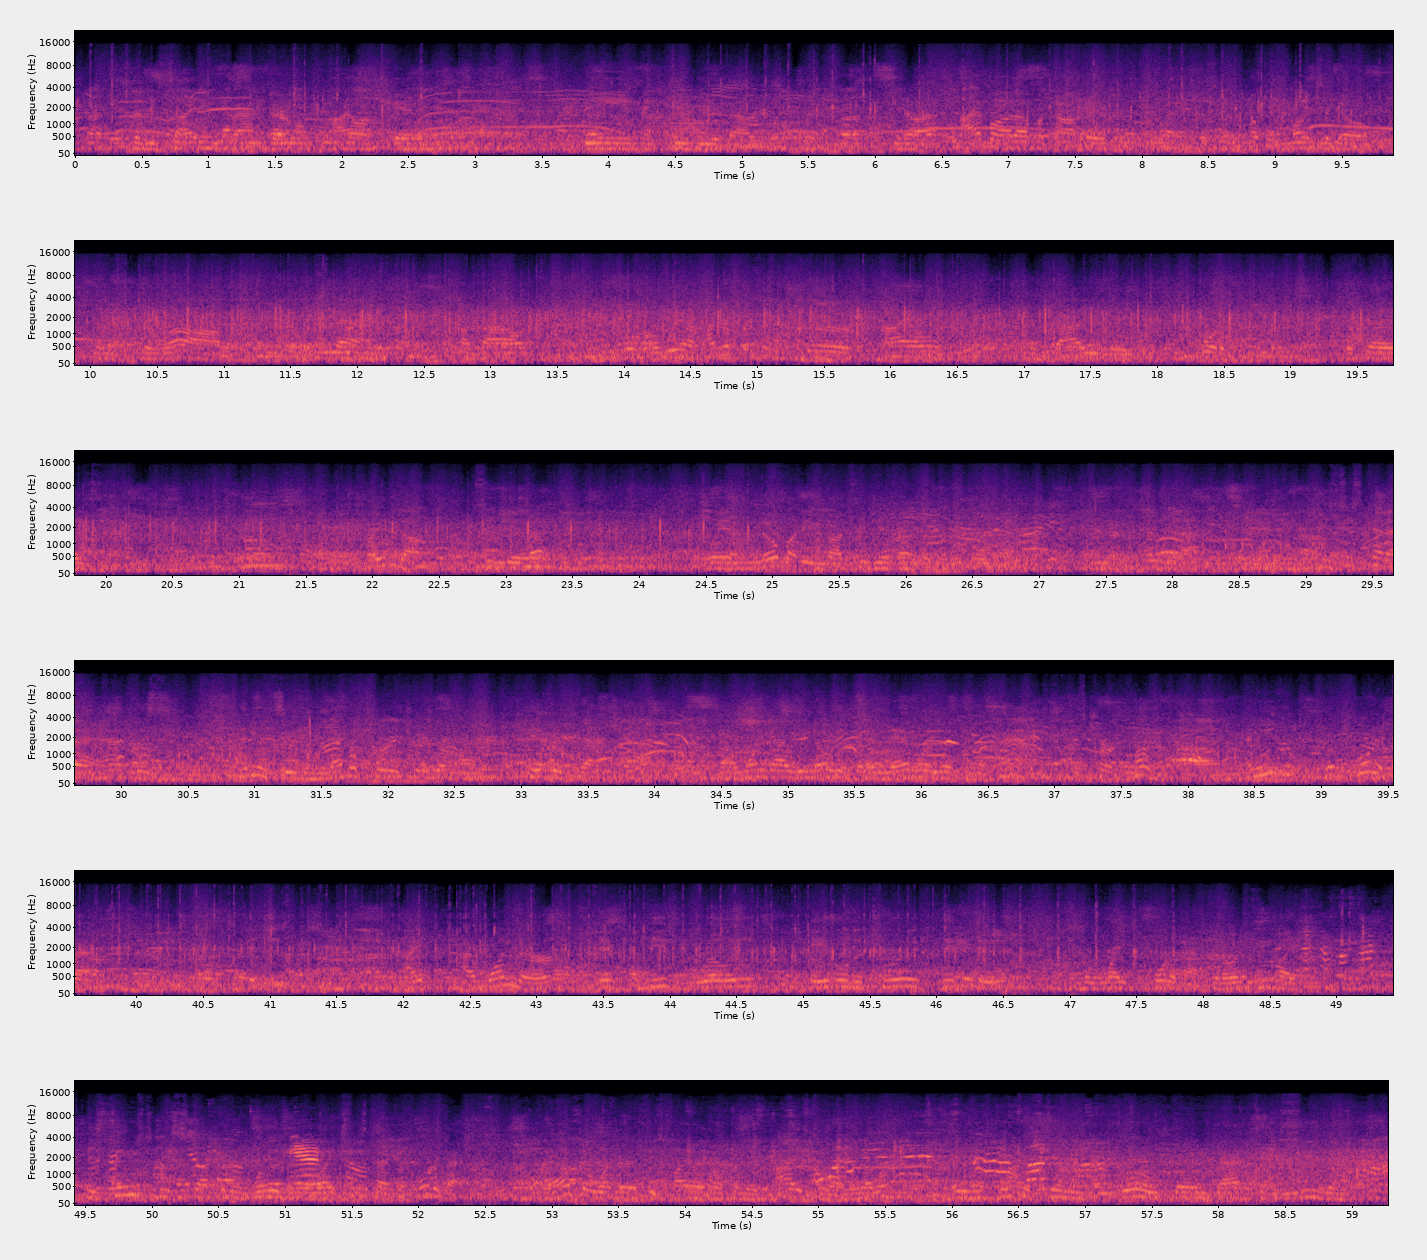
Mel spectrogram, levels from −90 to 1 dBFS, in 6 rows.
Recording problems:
murmuring crowd; very loud; throughout; 3 dB above the speech

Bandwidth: 15 kHz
